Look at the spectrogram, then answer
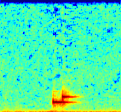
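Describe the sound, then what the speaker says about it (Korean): A KakaoTalk message notification chimes once on a phone, a single short, faint electronic tone with no talk around it. "카톡."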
